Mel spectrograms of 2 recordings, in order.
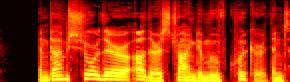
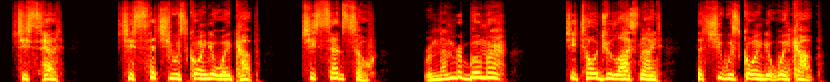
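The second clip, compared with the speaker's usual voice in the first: high-pitched, distraught pleading; desperate insistence; 7 semitones higher than usual. A narrator's reading. Wolf appeals to Boomer about Abigail's promise, desperate. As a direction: insist in disbelief, pitch raised throughout. Grieving man insisting she will wake.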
